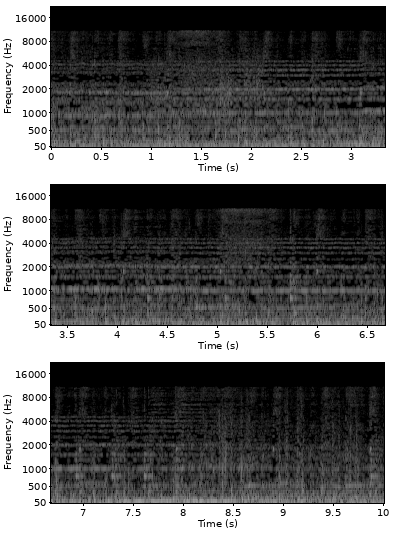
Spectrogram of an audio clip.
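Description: Horse galloping in the Assassin's Creed video game, a rapid steady beat of hooves mixed into a dense bed of game music and ambience throughout.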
